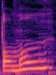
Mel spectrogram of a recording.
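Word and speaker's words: 思: which means every this is old which is pronounced foreign this is to think or feel which is omo or she this is a guess or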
